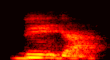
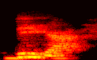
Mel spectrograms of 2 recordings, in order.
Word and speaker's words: diga: Obviously the first one, diga, would be the correct way. So no matter what we do, if we have to, in any of these sentences, attach anything to the end of our usted formal command for the verb decir, diga, we always need to make sure that the emphasis is here, diga.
